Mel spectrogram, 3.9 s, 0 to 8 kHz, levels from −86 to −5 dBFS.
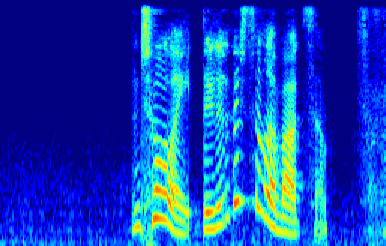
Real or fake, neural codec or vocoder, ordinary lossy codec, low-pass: fake; codec, 16 kHz, 1.1 kbps, Voila-Tokenizer; none; 7.2 kHz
